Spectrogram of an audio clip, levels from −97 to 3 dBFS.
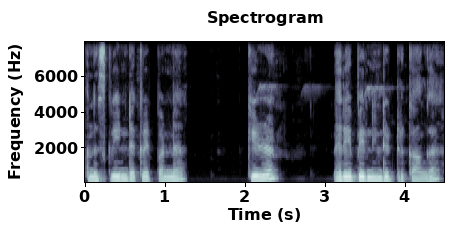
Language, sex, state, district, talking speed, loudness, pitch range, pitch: Tamil, female, Tamil Nadu, Chennai, 105 wpm, -17 LUFS, 180-225 Hz, 195 Hz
